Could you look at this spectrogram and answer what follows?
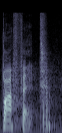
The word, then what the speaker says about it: Buffett: He was like Warren Buffett. How do you pronounce it? Buffett, thank you. Should be buffet.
